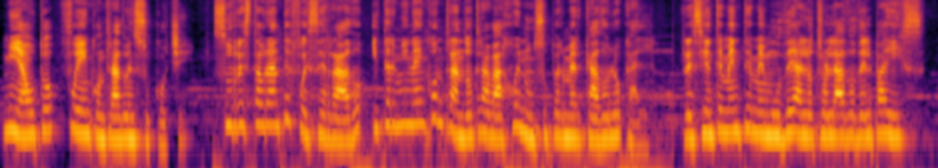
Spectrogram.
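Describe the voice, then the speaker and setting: A woman reading first-person horror stories in an even, measured storytelling voice. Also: on the high side, soft background music. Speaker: narrator. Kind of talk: scripted horror story narration.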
